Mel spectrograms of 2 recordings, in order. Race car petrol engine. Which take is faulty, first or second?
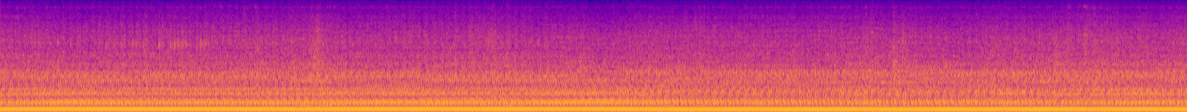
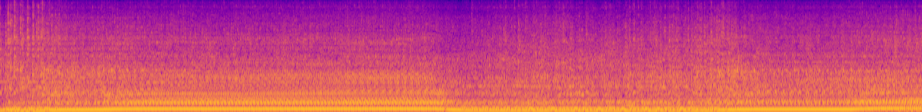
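first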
